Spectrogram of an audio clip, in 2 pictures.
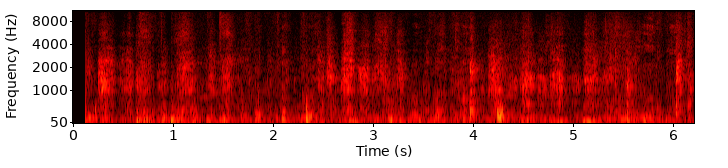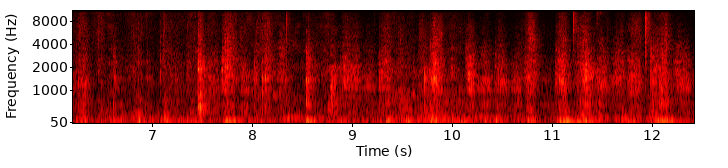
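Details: Remo, a pet Boxer dog playing with balloons, pants steadily in quick, breathy bursts repeated several times per second, with scattered soft thuds and rustles throughout.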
